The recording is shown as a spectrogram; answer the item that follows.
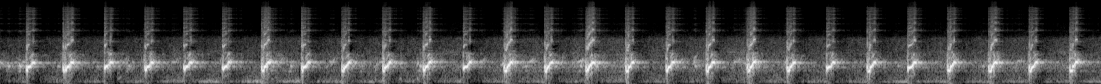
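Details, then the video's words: White-breasted waterhen call played to draw the bird out of bushes: a loud, steady series of short, harsh rising notes, about two and a half per second, continuing evenly throughout. "SUARA PIKATAN RUAK RUAK"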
